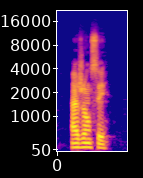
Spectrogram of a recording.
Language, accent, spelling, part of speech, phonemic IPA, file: French, France, agencer, verb, /a.ʒɑ̃.se/, LL-Q150 (fra)-agencer.wav
- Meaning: 1. to arrange, to lay out, to piece together 2. to arrange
